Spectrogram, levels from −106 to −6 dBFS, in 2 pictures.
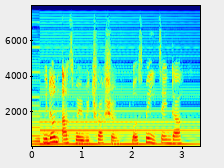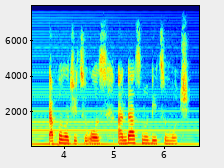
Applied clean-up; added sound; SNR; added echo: none; Organ; 7 dB; none.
